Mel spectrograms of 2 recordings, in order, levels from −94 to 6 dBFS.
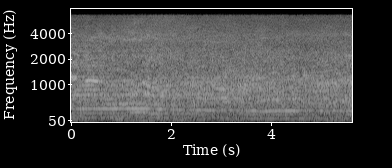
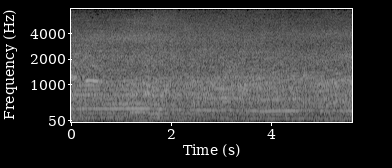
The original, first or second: second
